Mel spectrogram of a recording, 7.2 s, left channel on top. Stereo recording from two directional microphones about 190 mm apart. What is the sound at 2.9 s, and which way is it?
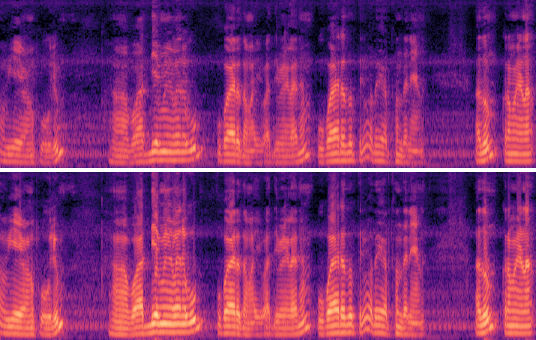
Speech, 5° right (ahead or behind).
